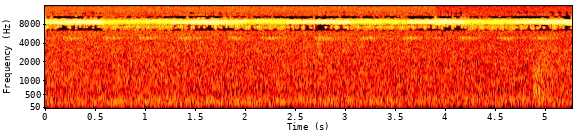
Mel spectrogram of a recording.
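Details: In a forest, insects keep up a thin, very high buzzing trill that surges in loud bursts a little over once a second, uninterrupted for the whole stretch.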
